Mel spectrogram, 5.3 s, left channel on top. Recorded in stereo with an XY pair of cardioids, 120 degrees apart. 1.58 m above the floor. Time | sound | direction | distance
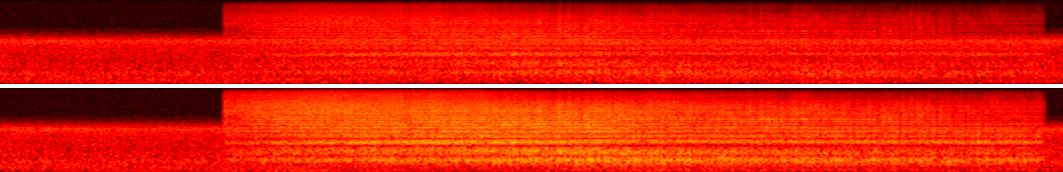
1.1 | a hiss | 55° right | ?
